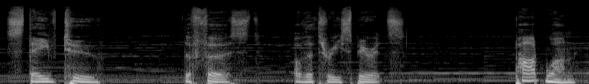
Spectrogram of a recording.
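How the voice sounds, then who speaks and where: A man narrating a literary story as a scripted reading, measured and deliberate. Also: mid-range voice, expressive, darkish tone. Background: music.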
